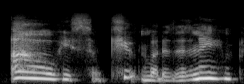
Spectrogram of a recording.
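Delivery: acted dog-lover's coo; gushing stranger. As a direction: gush like a stranger meeting an adorable dog.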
